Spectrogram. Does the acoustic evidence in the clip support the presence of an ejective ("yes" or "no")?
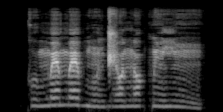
no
